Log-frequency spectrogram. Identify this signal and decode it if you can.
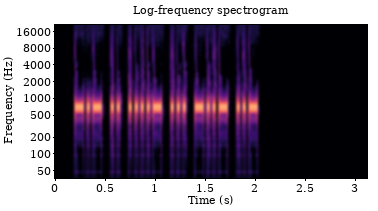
Morse code, heard as a keyed tone, about 39 wpm, 700 Hz. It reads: KI4SXU
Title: USA Call Signs - 6 Characters - 4x Character Spacing - 40wpm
